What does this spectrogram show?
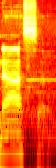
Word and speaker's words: Nasa: weird name being named nasa which japanese is pronounced like the space agency and he wants to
